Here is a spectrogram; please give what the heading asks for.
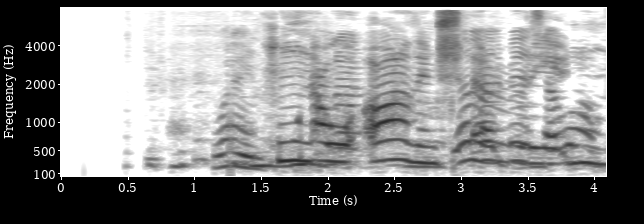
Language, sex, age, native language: Icelandic, male, 9, Icelandic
